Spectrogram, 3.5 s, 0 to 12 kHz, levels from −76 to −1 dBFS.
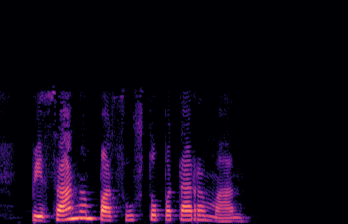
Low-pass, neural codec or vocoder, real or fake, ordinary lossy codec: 7.2 kHz; none; real; Opus, 64 kbps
